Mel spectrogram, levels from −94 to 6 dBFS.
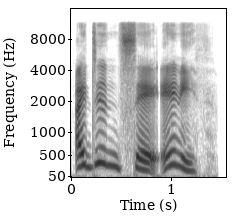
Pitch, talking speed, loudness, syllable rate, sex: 245 Hz, 155 wpm, -18 LUFS, 4.4 syllables/s, female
